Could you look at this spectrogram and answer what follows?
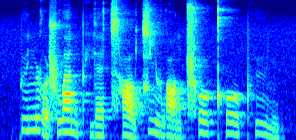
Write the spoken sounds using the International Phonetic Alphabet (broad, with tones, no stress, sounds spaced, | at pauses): p y˥ n ɻ ɤ̰˨˩ ʂ w a˥˩ n pʰ j ɛ˧˥ t͡sʰ ɑ̰˨˩ ʊ̯ t͡ɕ i˥˩ ɻ w ɑ̰˨˩ ŋ ʈ͡ʂʰ o˥˧ ʊ̯ kʰ o˥˧ ʊ̯ pʰ y˥˩ n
